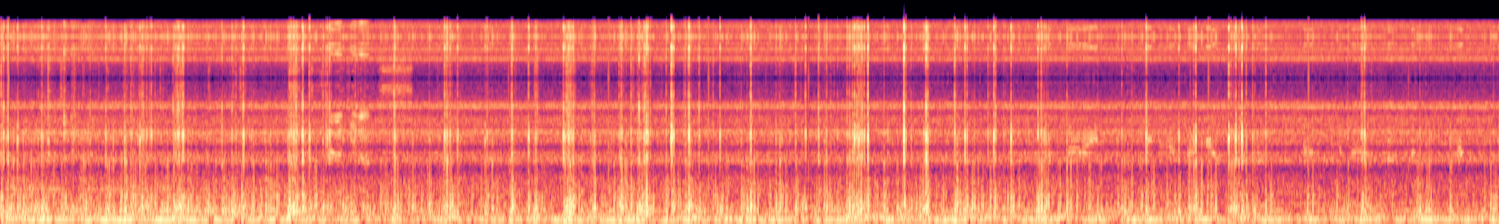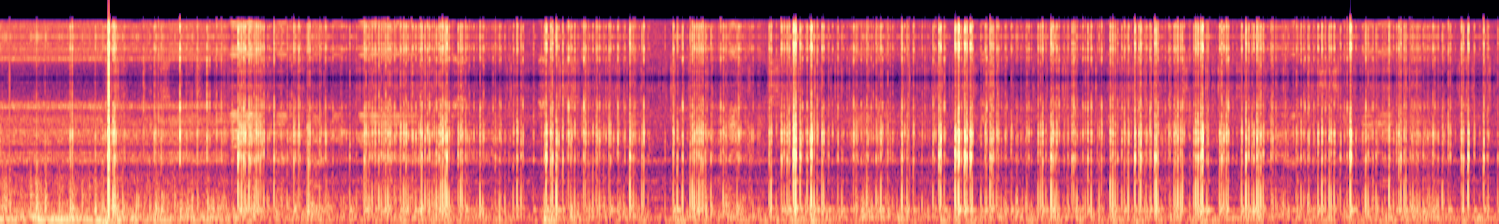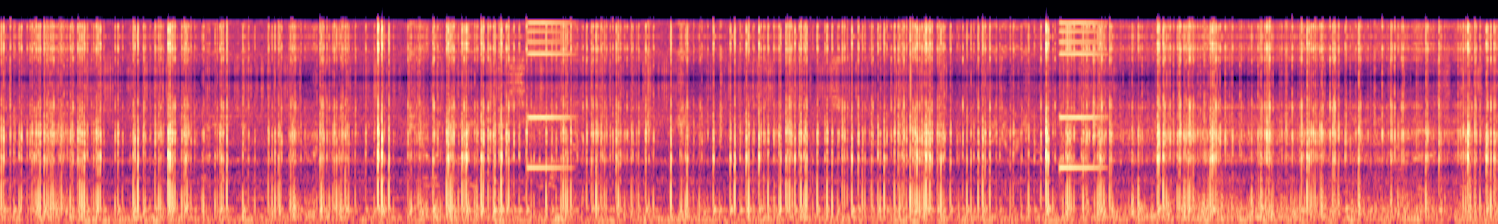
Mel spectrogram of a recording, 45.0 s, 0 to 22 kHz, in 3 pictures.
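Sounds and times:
airliner rolling on runway: 0.0s - 44.9s
brief cockpit beeps: 35.2s - 35.8s, 40.6s - 41.2s.

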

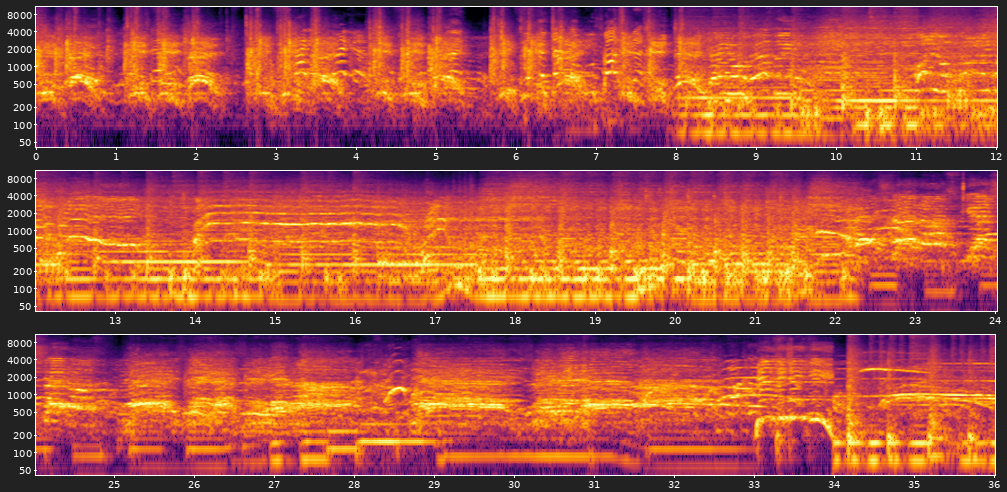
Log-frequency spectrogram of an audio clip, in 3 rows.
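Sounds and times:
crowd voices: 0.0s - 36.0s
hard rock band playing live: 8.1s - 22.2s
person singing: 11.0s - 17.4s.

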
